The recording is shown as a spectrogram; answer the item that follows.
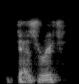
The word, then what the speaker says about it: deseret: We should also note that the Latin desertum has an older Egyptian origin related to the hieroglyph pronounced deseret, meaning a place that has been forsaken.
